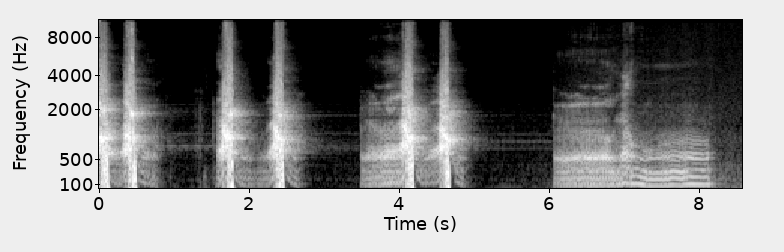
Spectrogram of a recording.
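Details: Playing with a skateboard, the dog Eva barks in three paired bursts, each pair quick and forceful, then gives a sustained, wavering, growl-like vocalization lasting about two seconds.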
